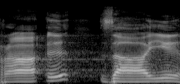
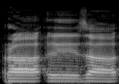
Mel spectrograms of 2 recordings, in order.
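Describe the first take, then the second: First: The second name ends in an 'ay' glide. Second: The second name ends in an open 'ah' sound. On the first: The speaker calls it right. "സായി എന്നാണ്" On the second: The speaker calls it wrong. "അങ്ങനെയല്ല"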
